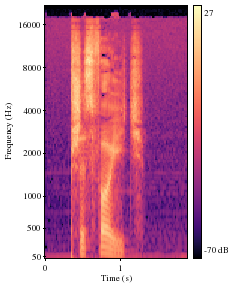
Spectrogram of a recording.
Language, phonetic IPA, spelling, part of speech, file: Polish, [pʃɨsˈfɔʲit͡ɕ], przyswoić, verb, Pl-przyswoić.ogg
